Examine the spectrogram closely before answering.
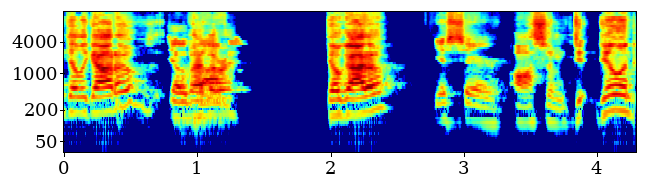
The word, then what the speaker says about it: Delgatto: Delgatto.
